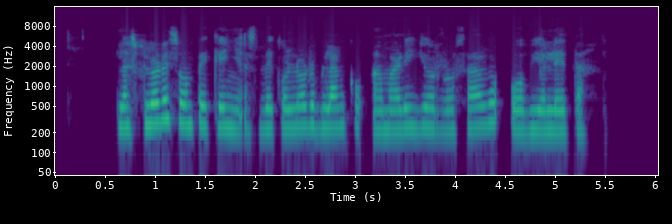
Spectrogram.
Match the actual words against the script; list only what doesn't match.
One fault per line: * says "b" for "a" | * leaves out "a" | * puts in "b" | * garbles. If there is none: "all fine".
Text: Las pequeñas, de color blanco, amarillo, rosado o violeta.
* puts in "flores son"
